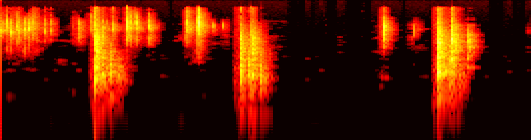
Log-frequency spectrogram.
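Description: Dice thrown into felt-lined dice trays for a combat roll, clattering in three short bursts, the last the loudest.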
